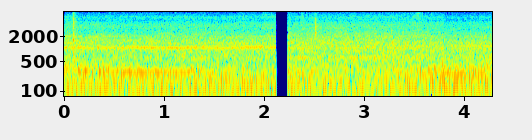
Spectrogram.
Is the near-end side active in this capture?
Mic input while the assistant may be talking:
No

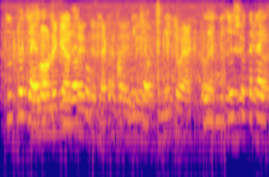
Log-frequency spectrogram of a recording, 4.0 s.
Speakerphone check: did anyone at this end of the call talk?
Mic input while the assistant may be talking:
Yes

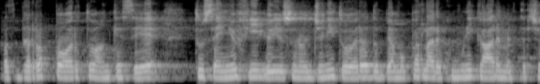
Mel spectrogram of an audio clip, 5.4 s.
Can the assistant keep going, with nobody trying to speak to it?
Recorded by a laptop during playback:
Yes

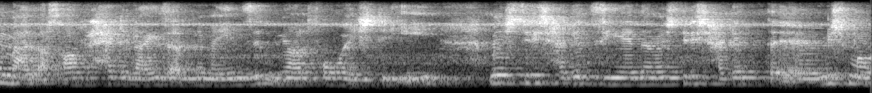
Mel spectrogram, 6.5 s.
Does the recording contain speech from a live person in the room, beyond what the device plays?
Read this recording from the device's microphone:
No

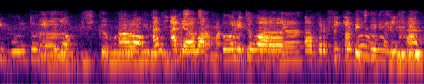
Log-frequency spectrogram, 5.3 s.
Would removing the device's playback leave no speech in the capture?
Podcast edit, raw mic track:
Yes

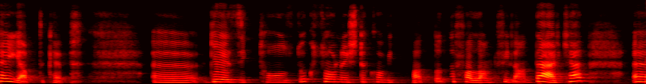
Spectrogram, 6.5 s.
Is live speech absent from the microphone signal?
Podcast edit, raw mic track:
Yes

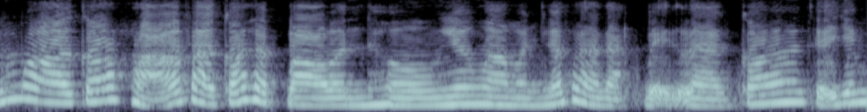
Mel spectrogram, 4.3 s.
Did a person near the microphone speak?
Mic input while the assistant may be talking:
No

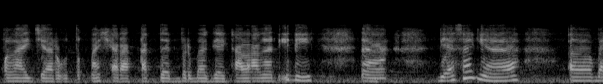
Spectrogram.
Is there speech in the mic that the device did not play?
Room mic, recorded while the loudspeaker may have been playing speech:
No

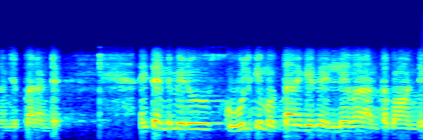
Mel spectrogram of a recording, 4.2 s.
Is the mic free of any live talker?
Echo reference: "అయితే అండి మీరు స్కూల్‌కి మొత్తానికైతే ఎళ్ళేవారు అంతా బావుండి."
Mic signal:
Yes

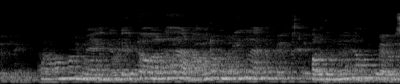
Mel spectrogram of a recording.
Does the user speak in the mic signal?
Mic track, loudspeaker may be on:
Yes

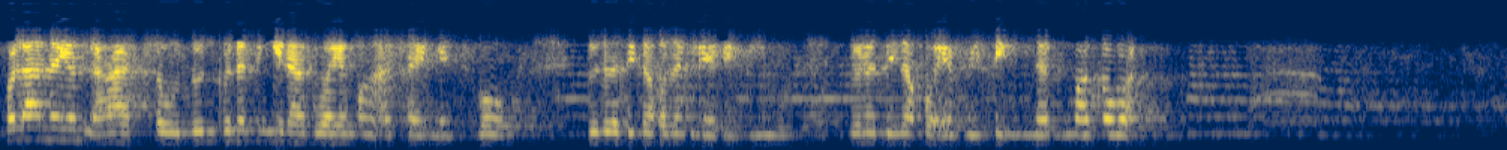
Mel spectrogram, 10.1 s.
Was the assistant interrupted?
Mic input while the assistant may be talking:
No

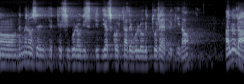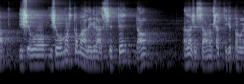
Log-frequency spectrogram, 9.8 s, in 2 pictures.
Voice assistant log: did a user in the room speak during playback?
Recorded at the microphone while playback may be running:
No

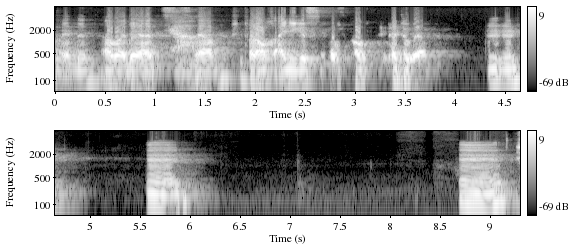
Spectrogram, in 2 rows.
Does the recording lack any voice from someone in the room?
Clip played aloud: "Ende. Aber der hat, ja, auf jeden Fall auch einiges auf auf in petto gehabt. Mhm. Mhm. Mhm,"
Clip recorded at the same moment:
No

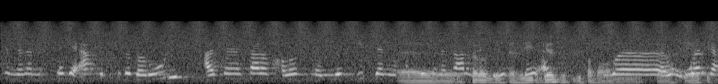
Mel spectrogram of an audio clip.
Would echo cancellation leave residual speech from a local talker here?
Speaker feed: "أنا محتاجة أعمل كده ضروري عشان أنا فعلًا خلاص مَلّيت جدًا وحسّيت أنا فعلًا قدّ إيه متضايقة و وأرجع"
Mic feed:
Yes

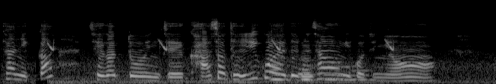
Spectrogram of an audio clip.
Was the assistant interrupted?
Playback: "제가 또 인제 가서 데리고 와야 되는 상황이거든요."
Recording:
Yes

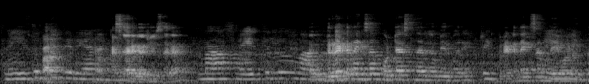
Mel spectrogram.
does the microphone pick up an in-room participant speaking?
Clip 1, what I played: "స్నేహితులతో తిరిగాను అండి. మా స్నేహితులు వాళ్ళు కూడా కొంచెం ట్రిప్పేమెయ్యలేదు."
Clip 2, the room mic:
Yes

